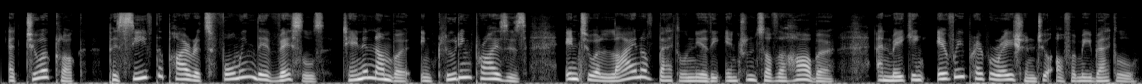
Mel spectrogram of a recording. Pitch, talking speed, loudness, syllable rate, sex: 210 Hz, 175 wpm, -16 LUFS, 5.8 syllables/s, female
